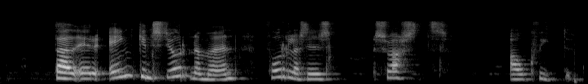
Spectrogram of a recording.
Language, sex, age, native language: Icelandic, female, 11, Icelandic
